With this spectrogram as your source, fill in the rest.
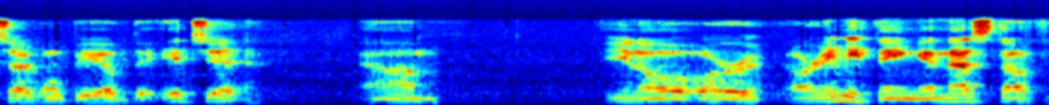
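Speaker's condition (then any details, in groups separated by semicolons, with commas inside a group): ALS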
